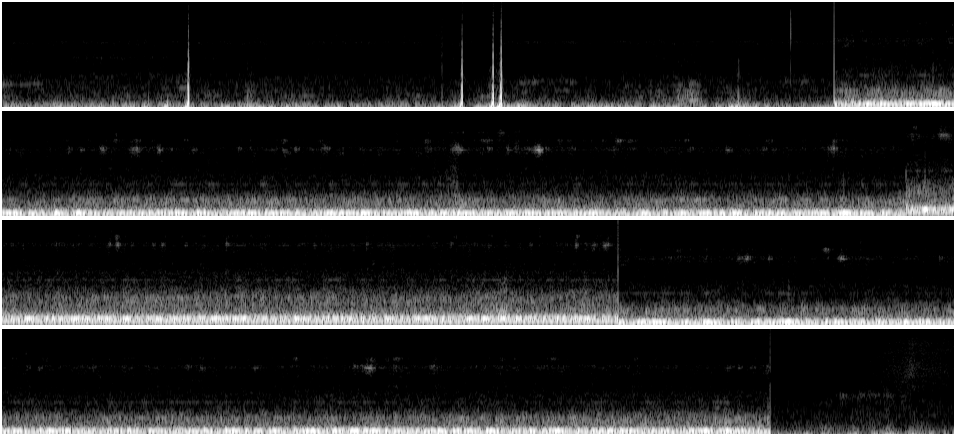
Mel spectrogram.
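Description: A low, sustained drone chord of the film's soundtrack comes in suddenly about four seconds in. It shifts up to a higher chord for about three seconds in the middle, drops back, and cuts off at the end. Before it there are scattered clicks over a low rumble.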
